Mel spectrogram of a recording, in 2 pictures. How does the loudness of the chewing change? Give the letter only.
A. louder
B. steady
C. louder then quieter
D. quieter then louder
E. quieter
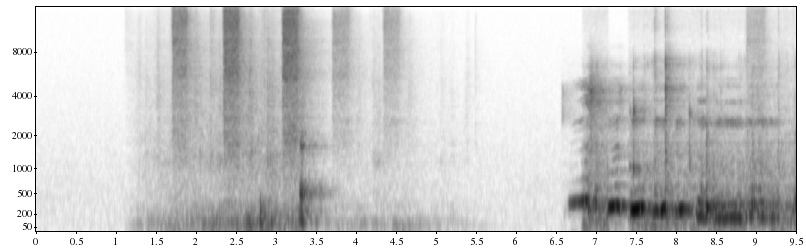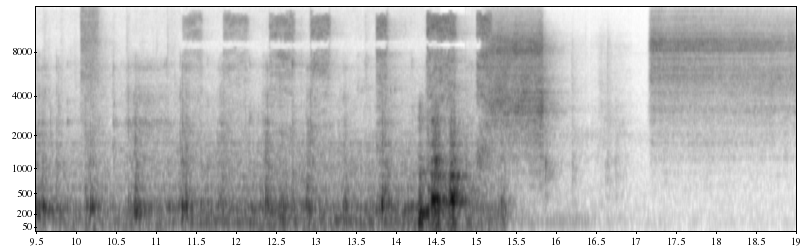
B.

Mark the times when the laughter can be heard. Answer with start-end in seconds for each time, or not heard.
2.6-3.4, 6.7-9.3, 14.2-14.8.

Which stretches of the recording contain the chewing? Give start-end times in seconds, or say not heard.
6.8-15.4.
